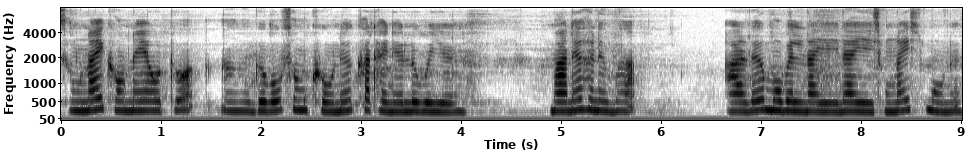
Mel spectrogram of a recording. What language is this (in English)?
Bodo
